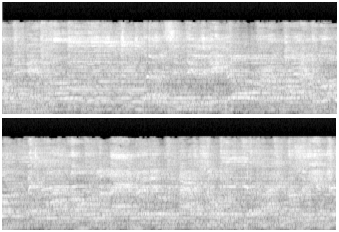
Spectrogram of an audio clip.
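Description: Live acoustic country band playing: acoustic guitars and an accordion, with several men's voices singing together.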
